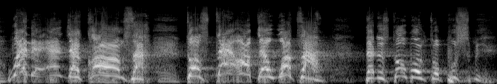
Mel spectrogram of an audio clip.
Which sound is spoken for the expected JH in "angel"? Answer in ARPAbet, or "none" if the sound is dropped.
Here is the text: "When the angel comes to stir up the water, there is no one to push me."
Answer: JH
